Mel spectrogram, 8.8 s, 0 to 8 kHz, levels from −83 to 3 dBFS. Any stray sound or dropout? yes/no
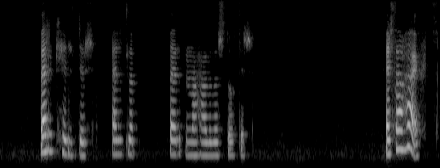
no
